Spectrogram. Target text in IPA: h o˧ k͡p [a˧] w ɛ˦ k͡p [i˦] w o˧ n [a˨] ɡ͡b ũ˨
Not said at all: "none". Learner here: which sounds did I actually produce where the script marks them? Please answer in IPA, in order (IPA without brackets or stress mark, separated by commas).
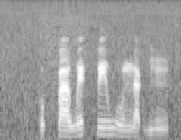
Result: a˧, e˦, a˨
